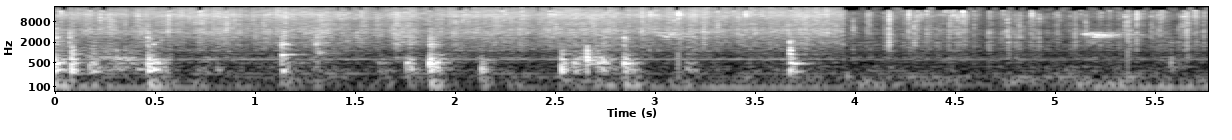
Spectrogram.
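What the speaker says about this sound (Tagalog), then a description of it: "magpiprito tayo ng dried pusit at" Dried squid and anchovies sizzling and frying in a pan, a steady bright crackle with occasional stirring scrapes, close and continuous, no talking.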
